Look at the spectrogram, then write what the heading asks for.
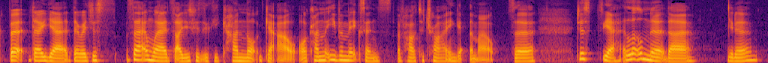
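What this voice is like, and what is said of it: Strong Hull English accent. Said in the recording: “I have this strong Hull accent”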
